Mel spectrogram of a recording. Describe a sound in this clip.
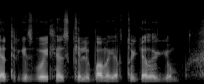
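Calculator keys click under a finger.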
